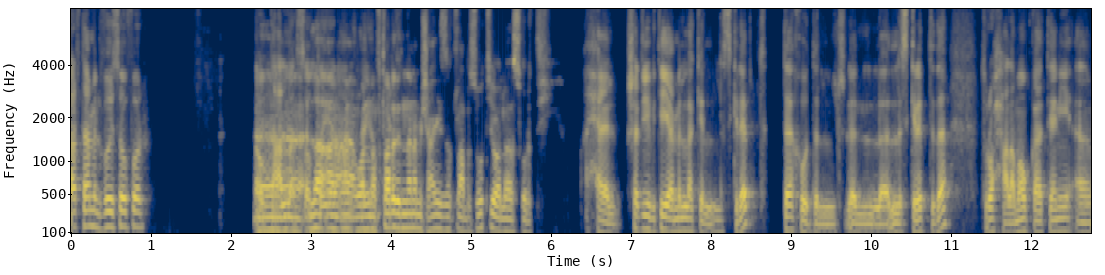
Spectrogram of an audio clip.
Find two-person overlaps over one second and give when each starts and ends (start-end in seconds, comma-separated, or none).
2.3-3.9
